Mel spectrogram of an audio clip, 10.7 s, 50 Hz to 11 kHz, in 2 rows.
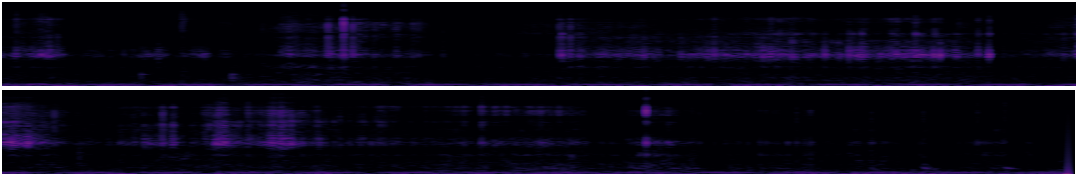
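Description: Long fingernails scratch and tap across the top of the small, hollow, rectangular metal box body of a 3Dio binaural microphone, sometimes moving toward its edges. The result is a continuous bright, raspy scraping with quick clicking taps over a steady low hum.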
